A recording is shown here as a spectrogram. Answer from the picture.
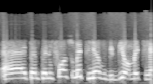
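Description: A man speaking continuously over a telephone line, the narrow, thin sound of a phoned-in news report.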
